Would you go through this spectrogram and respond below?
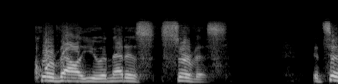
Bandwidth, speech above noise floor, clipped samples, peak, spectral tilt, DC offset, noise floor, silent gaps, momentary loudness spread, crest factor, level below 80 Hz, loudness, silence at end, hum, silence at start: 9 kHz; 55 dB; under 0.1%; -10 dBFS; -4.5 dB/octave; under 0.1%; -78 dBFS; 3.09-3.13 s; 15 LU; 14 dB; -82 dBFS; -24 LUFS; 0 s; none; 0.35 s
